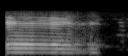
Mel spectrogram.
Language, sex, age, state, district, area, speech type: Bodo, female, 45-60, Assam, Chirang, rural, conversation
